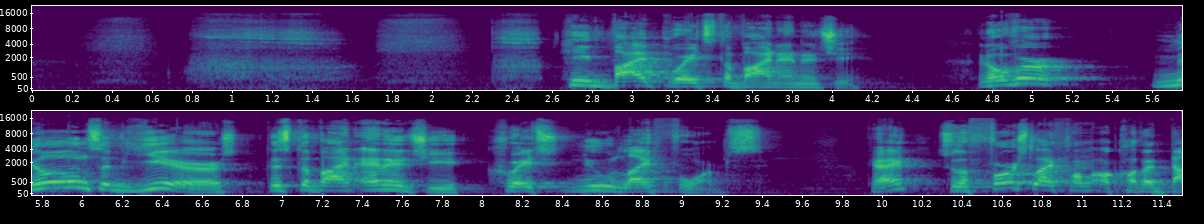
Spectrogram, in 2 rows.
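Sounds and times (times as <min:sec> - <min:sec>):
voice imitating a deep breath: 0:00.0 - 0:02.7
speech: 0:02.7 - 0:11.4.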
